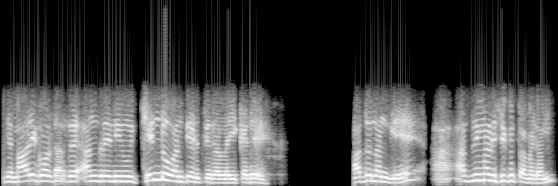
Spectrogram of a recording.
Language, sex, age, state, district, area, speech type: Kannada, male, 45-60, Karnataka, Udupi, rural, conversation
